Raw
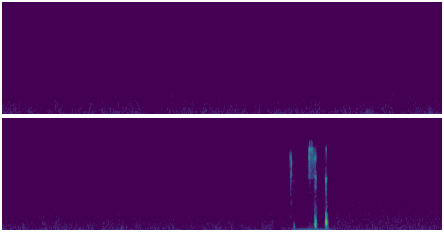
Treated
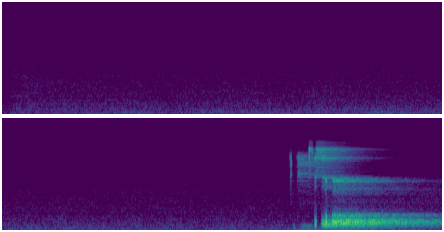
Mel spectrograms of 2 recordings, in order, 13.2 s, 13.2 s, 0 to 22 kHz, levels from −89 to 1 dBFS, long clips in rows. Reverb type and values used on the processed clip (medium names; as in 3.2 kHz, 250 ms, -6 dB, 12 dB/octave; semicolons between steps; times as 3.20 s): plate-style reverb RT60 3.9 s, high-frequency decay 0.35×, pre-delay 95 ms, DRR -8 dB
